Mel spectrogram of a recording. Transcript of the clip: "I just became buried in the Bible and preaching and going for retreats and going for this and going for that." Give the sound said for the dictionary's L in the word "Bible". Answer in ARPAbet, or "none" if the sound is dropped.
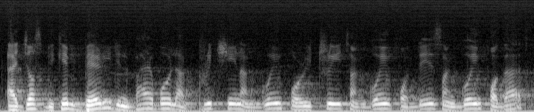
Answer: L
